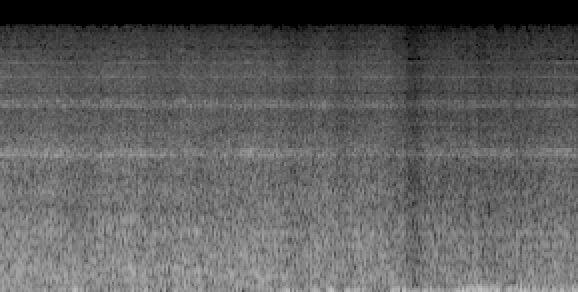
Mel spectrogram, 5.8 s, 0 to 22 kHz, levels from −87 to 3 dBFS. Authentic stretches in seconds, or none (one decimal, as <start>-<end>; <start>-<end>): 0.0-0.4; 1.1-1.6; 2.6-3.0; 4.0-5.8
